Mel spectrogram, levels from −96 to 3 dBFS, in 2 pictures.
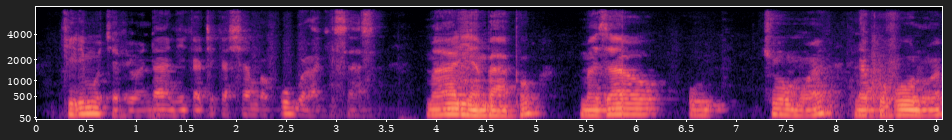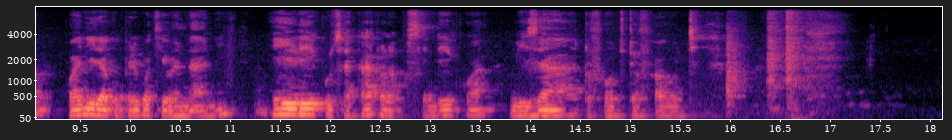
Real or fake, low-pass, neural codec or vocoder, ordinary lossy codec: real; 7.2 kHz; none; AAC, 48 kbps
